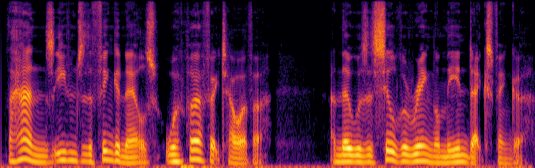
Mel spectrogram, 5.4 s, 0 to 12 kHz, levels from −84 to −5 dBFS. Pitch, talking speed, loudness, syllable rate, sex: 135 Hz, 225 wpm, -17 LUFS, 6.4 syllables/s, male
